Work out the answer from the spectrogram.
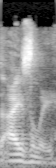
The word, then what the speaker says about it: Isley: It is Isley. I never knew how to pronounce Isley.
